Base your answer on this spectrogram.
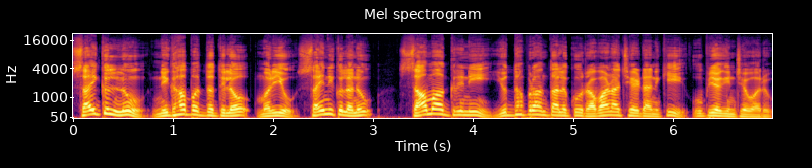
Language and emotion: Telugu, neutral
